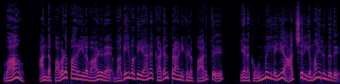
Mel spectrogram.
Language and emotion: Tamil, surprised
